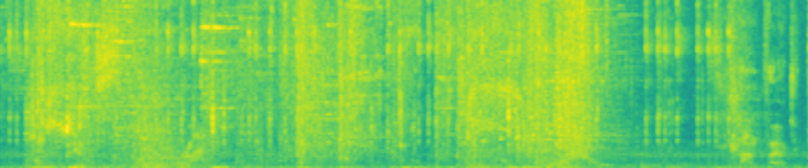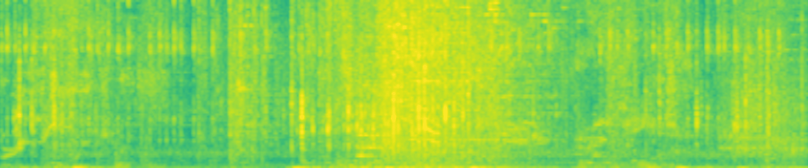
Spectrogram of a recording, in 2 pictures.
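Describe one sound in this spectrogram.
Magic spells whoosh and burst in a video game fight.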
